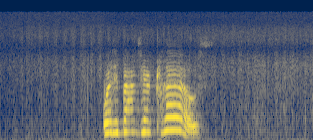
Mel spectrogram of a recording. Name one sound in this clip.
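A second young woman answers tensely.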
